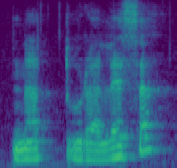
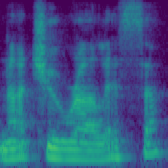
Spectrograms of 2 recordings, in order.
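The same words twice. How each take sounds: First: Naturaleza with a dental tu and tapped r; Spanish naturaleza. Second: Naturaleza with a ch sound, nachuraleza; English-style naturaleza. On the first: Teacher giving the right Spanish naturaleza. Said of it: "not naturaleza". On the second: Teacher showing the wrong naturaleza. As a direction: gringo naturaleza with ch. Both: Shown as a demonstration.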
